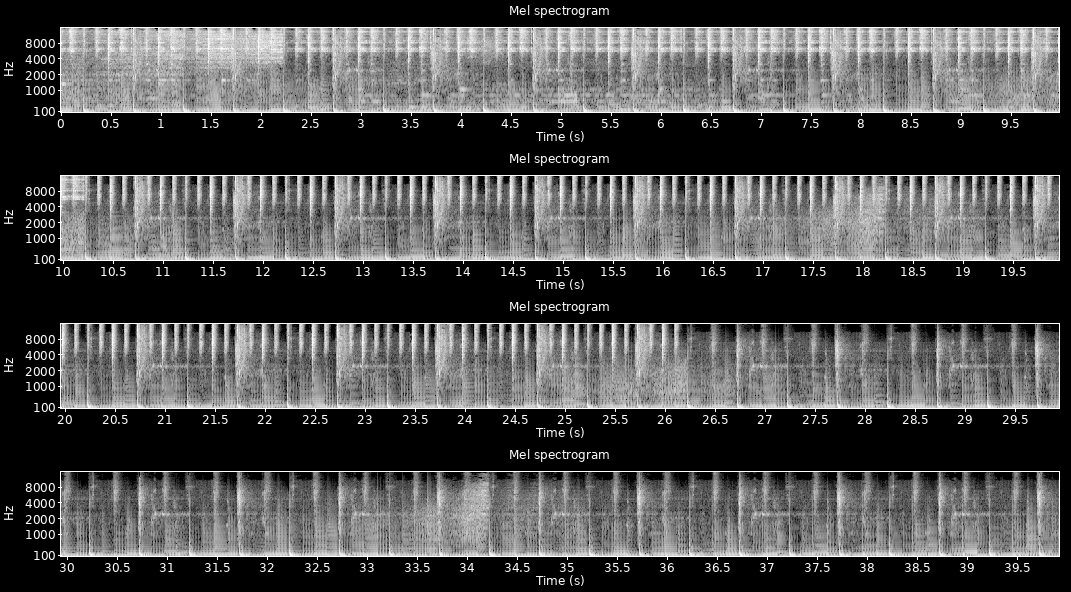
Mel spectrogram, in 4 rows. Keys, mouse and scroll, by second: 0.7 click, 1.9 0, 2.6 click, 3.3 1, 3.8 0, 5.5 click, 6.7 scroll down 1, 7.2 click, 7.9 click, 10.1 click, 12.5 right click, 14.6 click, 15.1 click, 15.7-18.2 drag, 18.6-18.9 scroll up 2, 19.3 click, 21.1 click, 21.9 space, 23.0-23.4 scroll down 2, 24.9-25.3 scroll down 2, 25.9 scroll down 2, 26.5-26.9 scroll up 2, 26.9-27.7 scroll down 3, 28.5 click, 30.5 click, 32.5 click, 34.5 click.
